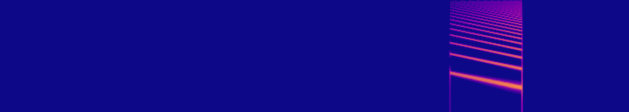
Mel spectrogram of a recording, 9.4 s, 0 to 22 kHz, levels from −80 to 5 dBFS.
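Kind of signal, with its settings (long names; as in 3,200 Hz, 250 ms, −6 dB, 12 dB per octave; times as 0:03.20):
pitch glide with a swell saw, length 1.08 s, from 1,520 Hz, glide −9.5 semitones, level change +14 dB, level −14.5 dB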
